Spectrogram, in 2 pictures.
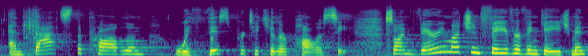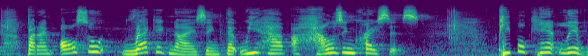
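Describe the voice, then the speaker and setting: A middle-aged woman, a mayoral candidate, arguing firmly and cutting in during a debate. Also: a little high. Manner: firm, interjecting, insistent. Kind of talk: political debate. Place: debate stage before an audience.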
